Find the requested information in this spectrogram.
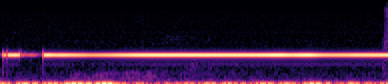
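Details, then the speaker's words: Zenix defibrillator/monitor in a pediatric-population instructional demo, manual mode: a steady, high electronic charging tone after energy in joules is selected and charge is pressed, before the shock. "First, confirm energy select joules. Next, press the charge button."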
